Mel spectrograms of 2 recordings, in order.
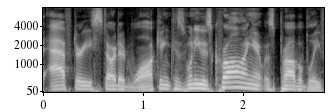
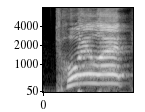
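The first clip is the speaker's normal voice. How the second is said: high, loud mock yell; imitated warning yell; 5 dB louder than usual. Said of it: "he would have to yell".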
